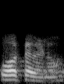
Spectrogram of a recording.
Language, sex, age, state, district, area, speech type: Malayalam, female, 45-60, Kerala, Thiruvananthapuram, urban, conversation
